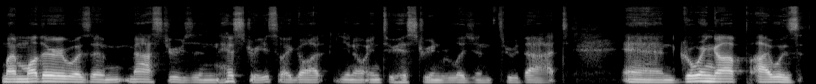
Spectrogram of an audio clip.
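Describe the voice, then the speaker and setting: A man from Pakistan, a guest telling his life story in a casual interview, measured and thoughtful with many fillers. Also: lowish voice, steady tone, a little mellow, no echo.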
